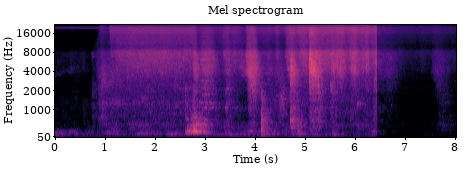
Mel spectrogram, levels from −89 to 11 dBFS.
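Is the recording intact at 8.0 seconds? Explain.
No, at 8.0 seconds it isn't intact. From 6.42 s right to the end at 8.03 s, the sound drops by about 19 dB and turns faint, with the solid centre gone. That's most likely one channel inverted: with one side's polarity flipped, whatever both channels share cancels when they're summed to mono, so only the small difference between them comes through.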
